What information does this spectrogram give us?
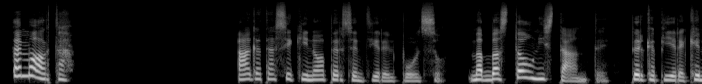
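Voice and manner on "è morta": high-pitched cry of shock; distressed cry. Acted. Young librarian cries out over the body, distressed. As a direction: exclaim it high, in dismay. Librarian repeats that she's dead.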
